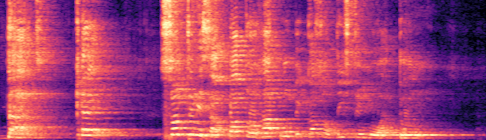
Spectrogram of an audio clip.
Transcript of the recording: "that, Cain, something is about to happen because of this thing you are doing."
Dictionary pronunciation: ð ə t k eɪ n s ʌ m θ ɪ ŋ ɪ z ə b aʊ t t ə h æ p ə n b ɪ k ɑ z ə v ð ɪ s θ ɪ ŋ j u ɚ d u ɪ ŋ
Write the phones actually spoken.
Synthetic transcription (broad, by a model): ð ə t k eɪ s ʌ m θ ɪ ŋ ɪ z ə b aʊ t t ə h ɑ p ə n b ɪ k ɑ s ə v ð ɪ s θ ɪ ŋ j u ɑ d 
